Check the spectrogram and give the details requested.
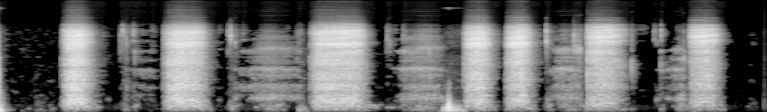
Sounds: Sniff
